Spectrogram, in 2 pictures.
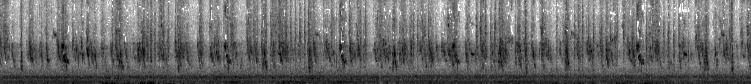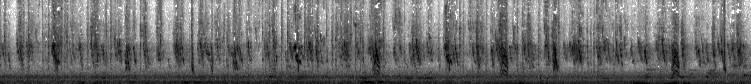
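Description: Birds chirping and twittering: a steady stream of short, high chirps from several birds overlapping.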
